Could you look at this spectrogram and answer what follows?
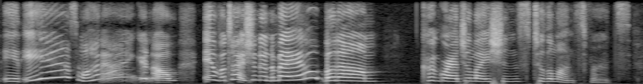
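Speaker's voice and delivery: high, mock-innocent surprise; sassy fake surprise. Ex-wife feigning surprise at the wedding news, high and shady. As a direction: play it sweetly shady. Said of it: "She said".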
